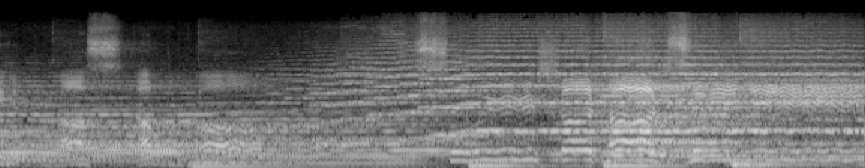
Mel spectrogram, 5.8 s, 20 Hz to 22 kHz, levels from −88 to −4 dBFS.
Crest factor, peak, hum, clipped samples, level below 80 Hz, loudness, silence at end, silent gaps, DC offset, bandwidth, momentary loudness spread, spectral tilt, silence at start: 18 dB; -4 dBFS; none; under 0.1%; -46 dBFS; -21 LUFS; 0 s; none; under 0.1%; 16 kHz; 12 LU; -2.5 dB/octave; 0 s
